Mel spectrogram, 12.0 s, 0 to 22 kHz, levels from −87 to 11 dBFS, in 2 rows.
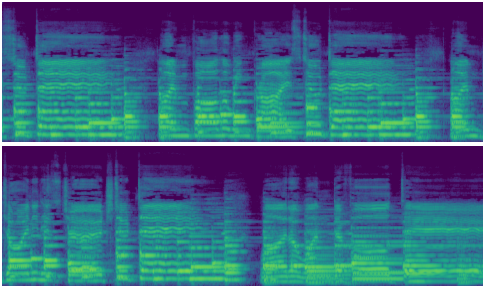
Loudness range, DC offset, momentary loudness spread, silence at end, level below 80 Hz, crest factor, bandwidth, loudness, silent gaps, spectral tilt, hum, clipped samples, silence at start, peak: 1 LU; under 0.1%; 4 LU; 0 s; -62 dBFS; 14 dB; 12.5 kHz; -14 LUFS; none; -5.5 dB/octave; none; under 0.1%; 0 s; 0 dBFS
